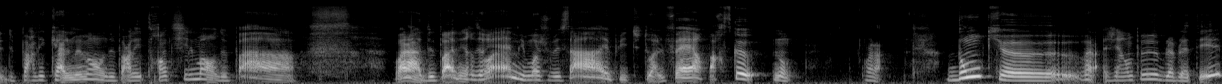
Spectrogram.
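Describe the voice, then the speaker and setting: Her medium-pitched voice carries vocal fry as this tarot reader runs through a casual daily reading. She chats emphatically and breaks into laughter while giving advice.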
